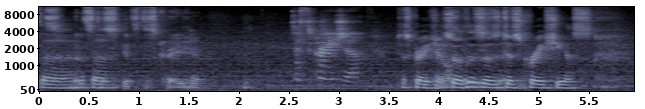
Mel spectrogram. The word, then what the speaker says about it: dyscrasia: So with 1, you get 1 to 3 vessels with random resonance and no disgracious.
